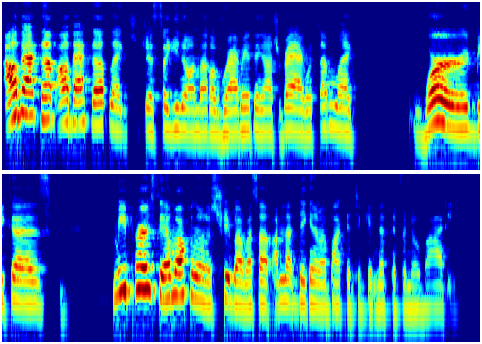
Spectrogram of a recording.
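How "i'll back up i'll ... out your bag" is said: ordinary delivery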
